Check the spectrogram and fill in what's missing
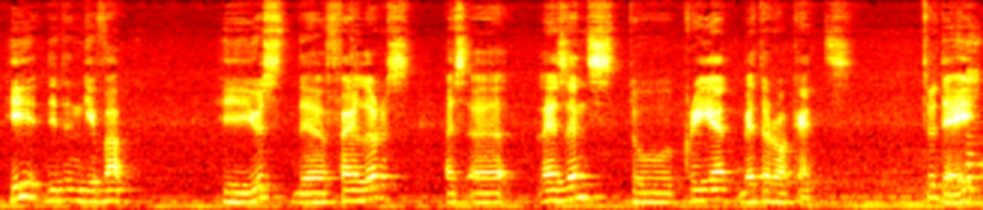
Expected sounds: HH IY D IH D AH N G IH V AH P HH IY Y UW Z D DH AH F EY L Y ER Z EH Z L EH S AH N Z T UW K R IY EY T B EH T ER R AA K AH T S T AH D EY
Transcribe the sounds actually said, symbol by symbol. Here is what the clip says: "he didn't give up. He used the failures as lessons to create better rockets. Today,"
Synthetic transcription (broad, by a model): HH IY D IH D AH N G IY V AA P HH IY Y UW S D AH F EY L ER S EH S L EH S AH N S T UW K R IY EY T B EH T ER R AA K AH T S T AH D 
